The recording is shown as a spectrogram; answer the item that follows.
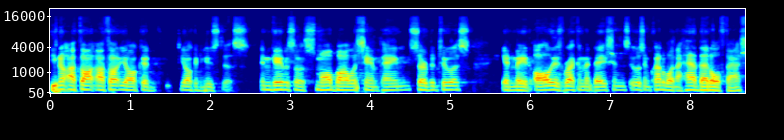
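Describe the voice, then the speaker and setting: Very fast speech with a Southern US accent. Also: man, fairly high pitch for a man. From South Carolina. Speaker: Disney beer and drinks expert. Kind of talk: casual chat. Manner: animated.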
